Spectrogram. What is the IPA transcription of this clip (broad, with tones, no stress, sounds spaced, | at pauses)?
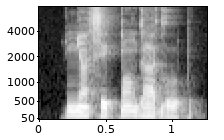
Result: ɲ ã˨ s e˨ k͡p ɔ̃˧ ɡ aː˧ ɡ oː˨ p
